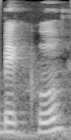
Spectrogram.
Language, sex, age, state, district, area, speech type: Kannada, female, 30-45, Karnataka, Mysore, rural, read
